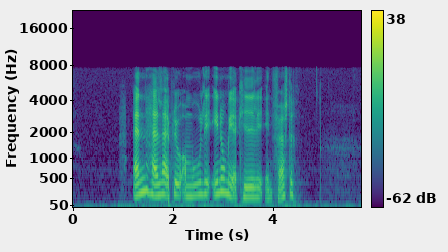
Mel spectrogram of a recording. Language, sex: Danish, female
